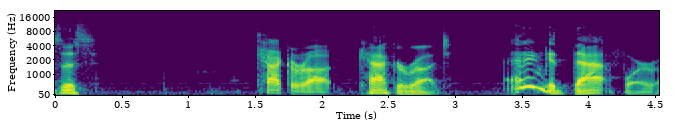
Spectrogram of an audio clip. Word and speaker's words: Kakarot: z so fill me in how do you pronounce this kakarot kakarot i didn't get that far off yeah kangaroo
